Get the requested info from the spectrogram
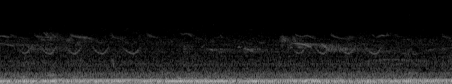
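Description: Birds chirping in runs of short, quickly repeated calls, over a steady low hum.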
